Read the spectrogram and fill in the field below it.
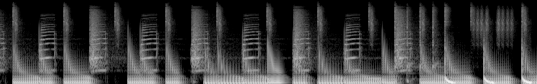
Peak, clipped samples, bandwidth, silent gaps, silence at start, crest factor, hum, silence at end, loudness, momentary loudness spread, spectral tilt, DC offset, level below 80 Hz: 0 dBFS; under 0.1%; 18 kHz; none; 0 s; 14 dB; none; 0 s; -16 LUFS; 8 LU; -6 dB/octave; under 0.1%; -20 dBFS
